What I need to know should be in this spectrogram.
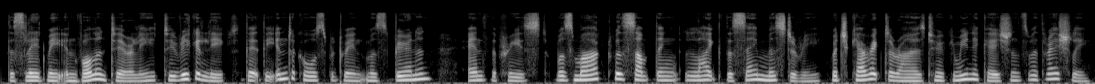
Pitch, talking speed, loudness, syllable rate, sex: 190 Hz, 160 wpm, -18 LUFS, 5.5 syllables/s, female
